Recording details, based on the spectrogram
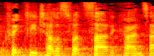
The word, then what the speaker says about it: cytokines: Is that how you pronounce cytokines? – Yep. Mm-hmm.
